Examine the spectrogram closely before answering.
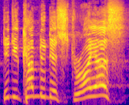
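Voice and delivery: loud, high demon's cry. Acted. Demon confronting Jesus as he teaches, crying out. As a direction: shout it out, acting a possessed man. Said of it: "crying out to him and telling him".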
